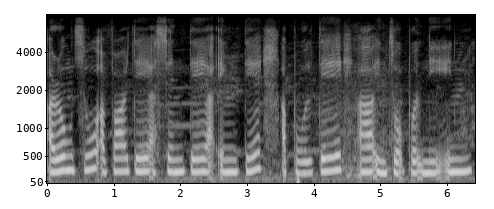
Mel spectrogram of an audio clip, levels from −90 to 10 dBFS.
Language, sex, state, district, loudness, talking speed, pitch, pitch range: Mizo, female, Mizoram, Aizawl, -16 LUFS, 175 wpm, 225 Hz, 220-235 Hz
